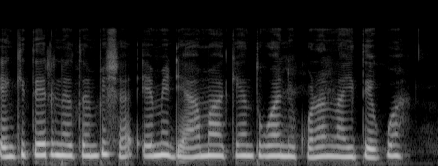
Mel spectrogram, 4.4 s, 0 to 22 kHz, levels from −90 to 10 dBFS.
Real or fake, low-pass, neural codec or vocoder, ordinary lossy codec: real; 10.8 kHz; none; Opus, 64 kbps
